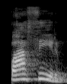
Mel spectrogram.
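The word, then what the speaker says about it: pasir: যখন দিচ্ছি দেই বাতু বি এ টি ইউ উচ্চারণটা হবে বয় আকার তরস্যু এই বাতু মানে হলো পাথর পাসির পি এস আই আর প আকার ছয় রস্যি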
